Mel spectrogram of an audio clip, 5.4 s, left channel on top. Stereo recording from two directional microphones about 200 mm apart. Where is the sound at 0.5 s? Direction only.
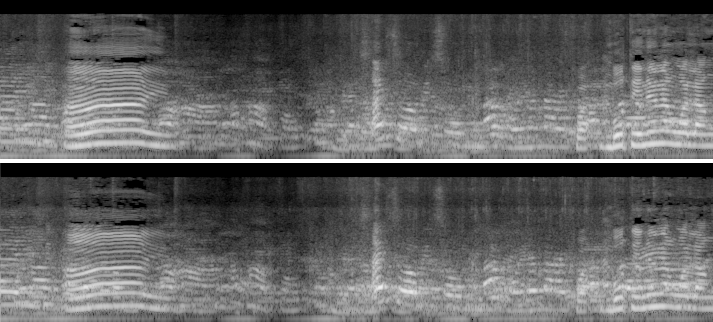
45° left (ahead or behind).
